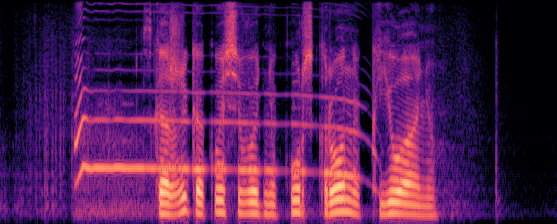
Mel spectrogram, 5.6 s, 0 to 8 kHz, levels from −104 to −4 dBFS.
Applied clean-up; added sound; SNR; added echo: neural mask model RNNoise.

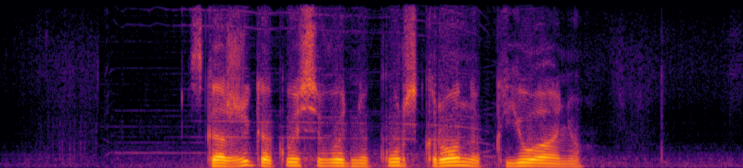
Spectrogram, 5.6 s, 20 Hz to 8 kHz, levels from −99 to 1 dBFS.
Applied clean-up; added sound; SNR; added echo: neural separator model SepFormer DNS4.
